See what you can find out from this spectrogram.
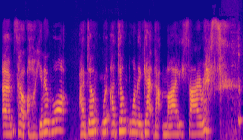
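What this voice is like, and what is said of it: Bad put-on Cockney accent. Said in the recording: “this is my awful Cockney accent”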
